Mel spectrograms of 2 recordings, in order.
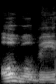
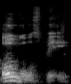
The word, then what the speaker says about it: Oglesby: So I was saying it correctly, but he was saying a lot of people miss the S and call him Ogleby. And it's not Ogleby, it's Oglesby. There's an S in there.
